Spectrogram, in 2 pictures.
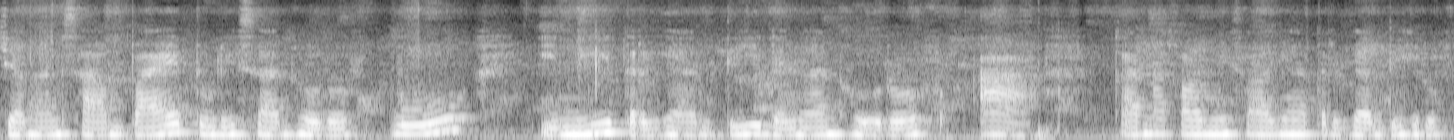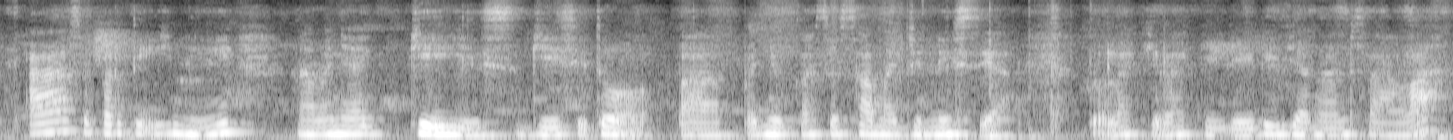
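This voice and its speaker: Woman teaching english, slow patient repeating, soft low voice. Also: a little hiss or hum. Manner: patient, repeats words slowly for drilling. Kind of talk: casual classroom explanation.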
